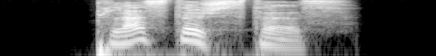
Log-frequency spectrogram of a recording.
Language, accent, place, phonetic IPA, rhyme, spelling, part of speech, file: German, Germany, Berlin, [ˈplastɪʃstəs], -astɪʃstəs, plastischstes, adjective, De-plastischstes.ogg
- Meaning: strong/mixed nominative/accusative neuter singular superlative degree of plastisch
